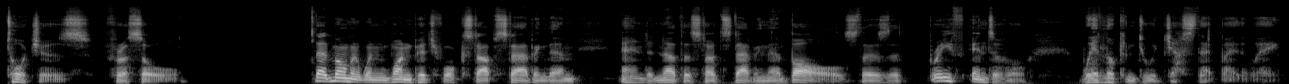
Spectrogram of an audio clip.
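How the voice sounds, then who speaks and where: Slow, low-voiced sardonic demon acted by a man. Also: a little mellow, full character voice. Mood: darkly amused. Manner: sardonic, teasing, unhurried musing. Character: male demon of desire, sardonic, amoral, seductive tormentor. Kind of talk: comfort ASMR roleplay acting.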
